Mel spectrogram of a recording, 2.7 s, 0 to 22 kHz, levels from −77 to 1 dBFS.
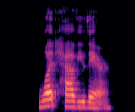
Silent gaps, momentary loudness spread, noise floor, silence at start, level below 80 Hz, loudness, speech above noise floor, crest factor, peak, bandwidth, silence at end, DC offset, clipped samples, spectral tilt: none; 13 LU; -84 dBFS; 0.8 s; -68 dBFS; -21 LUFS; 64 dB; 18 dB; -4 dBFS; 16 kHz; 0.5 s; under 0.1%; under 0.1%; -4 dB/octave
